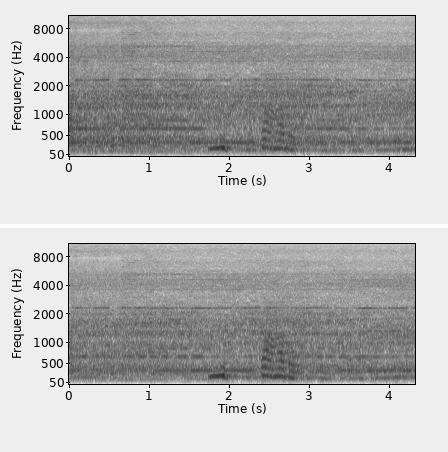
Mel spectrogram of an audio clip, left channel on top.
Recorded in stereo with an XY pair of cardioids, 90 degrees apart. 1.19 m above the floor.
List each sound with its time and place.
1.7 s a woman speaking: 15° right, 0.6 m; by 4.2 s 40° right, 2.5 m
